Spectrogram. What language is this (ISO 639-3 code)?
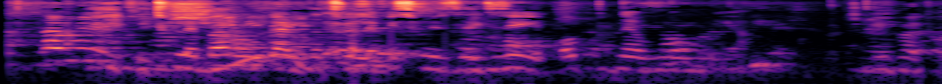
kat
